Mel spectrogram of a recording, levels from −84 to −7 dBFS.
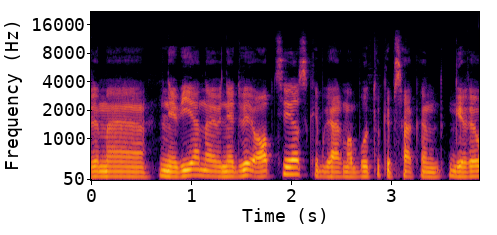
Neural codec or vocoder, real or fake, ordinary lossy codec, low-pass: none; real; MP3, 96 kbps; 14.4 kHz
